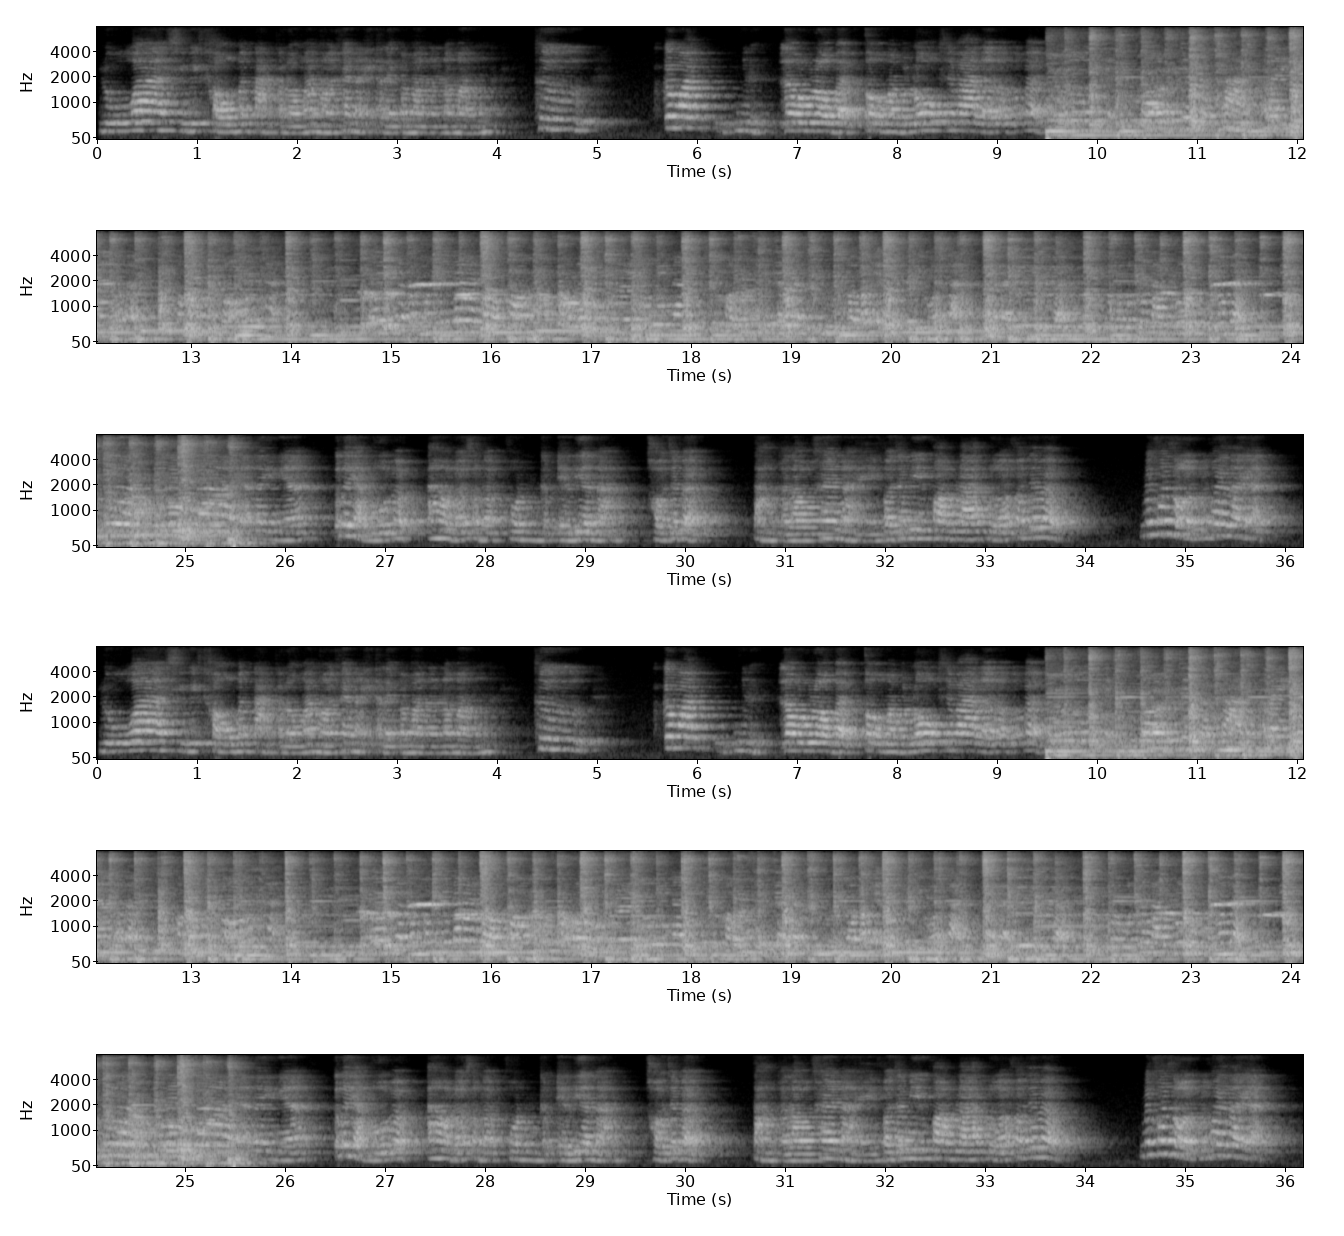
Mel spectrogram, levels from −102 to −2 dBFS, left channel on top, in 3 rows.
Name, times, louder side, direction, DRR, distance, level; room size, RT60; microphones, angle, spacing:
voice 1, 0.0-3.9 4.4-4.9 5.7-12.6 12.8-21.8 22.1-29.4 29.6-30.2 30.7-33.8 34.5-35.7, equal, 70° right, -6 dB, 1.0 m, -34 dB
sound 1, 9.5-25.5, right 1 dB, 45° right, 0.6 m, -30 dB
2.4 x 2.0 x 2.6 m, 0.84 s
head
